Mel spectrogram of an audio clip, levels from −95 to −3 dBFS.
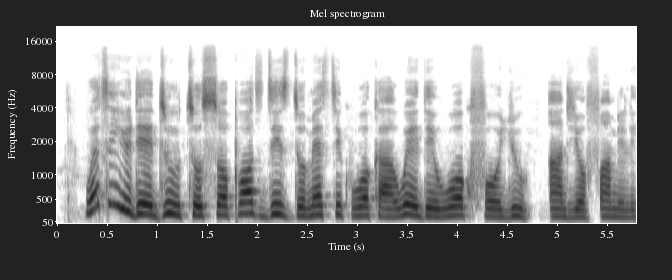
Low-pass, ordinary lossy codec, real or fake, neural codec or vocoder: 14.4 kHz; none; real; none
